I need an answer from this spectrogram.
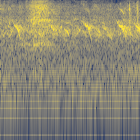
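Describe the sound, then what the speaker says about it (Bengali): Chickens in a crowded poultry shed cluck faintly while pecking at feed from small containers, a soft continuous murmur of fowl sounds under steady background noise. "এই যে দেখেন মুরগি খাবার খাইতেছে।"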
